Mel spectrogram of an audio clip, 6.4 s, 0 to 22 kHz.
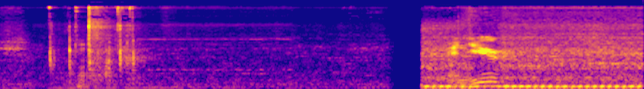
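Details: Easyride 150Fi scooter after fix: visor-area vibration addressed at its bracket; with fairings and windshield refitted, it starts after some clicks and revs with a steady even beat, no buzzing rattle, vibration gone.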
